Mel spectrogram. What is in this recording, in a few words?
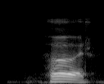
"haer", myna, Kashmiri; Birds of kashmir; kashmiri dictionary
